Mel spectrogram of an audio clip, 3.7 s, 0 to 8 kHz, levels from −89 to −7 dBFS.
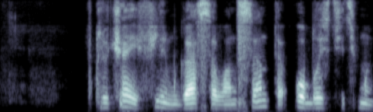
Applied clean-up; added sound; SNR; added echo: none; none; none; none.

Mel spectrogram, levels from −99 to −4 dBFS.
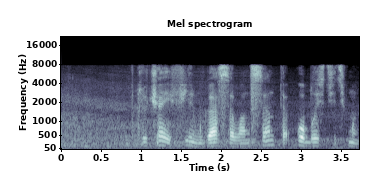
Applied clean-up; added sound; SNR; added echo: none; Fixed-wing aircraft, airplane; 18 dB; none.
